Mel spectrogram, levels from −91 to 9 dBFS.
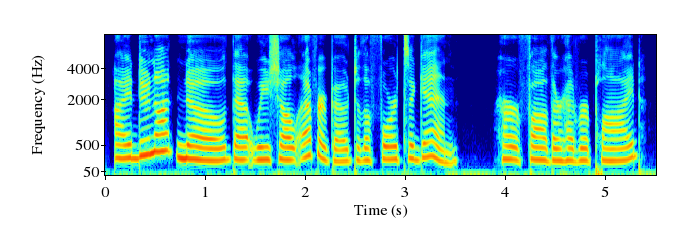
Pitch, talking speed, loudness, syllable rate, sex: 240 Hz, 185 wpm, -16 LUFS, 4.4 syllables/s, female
